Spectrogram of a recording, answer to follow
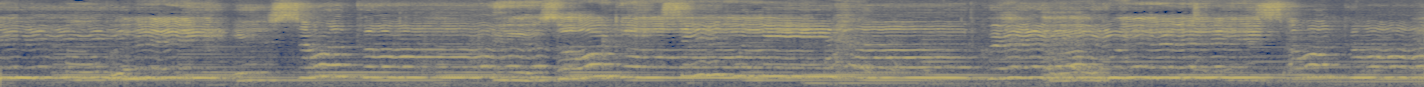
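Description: A boy singing into a microphone with piano accompaniment, holding long notes with a wavering vibrato.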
